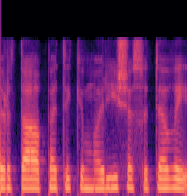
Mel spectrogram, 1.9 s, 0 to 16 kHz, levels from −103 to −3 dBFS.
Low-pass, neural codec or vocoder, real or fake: 7.2 kHz; codec, 16 kHz, 0.8 kbps, ZipCodec; fake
